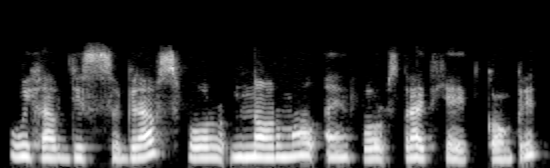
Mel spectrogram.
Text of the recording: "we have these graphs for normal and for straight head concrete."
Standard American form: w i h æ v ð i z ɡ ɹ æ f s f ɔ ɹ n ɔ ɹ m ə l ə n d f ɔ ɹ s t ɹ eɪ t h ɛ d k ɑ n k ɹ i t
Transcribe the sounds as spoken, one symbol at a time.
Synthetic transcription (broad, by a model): w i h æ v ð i s ɡ ɹ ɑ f s f ɔ ɹ n ɔ ɹ m ə l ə n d f ɔ ɹ s t ɹ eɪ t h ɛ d k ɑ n k ɹ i t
